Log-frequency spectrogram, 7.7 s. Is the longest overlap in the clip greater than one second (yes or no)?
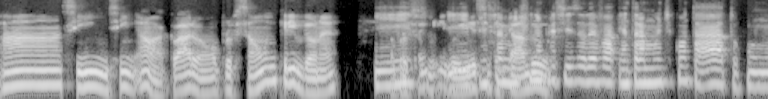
yes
